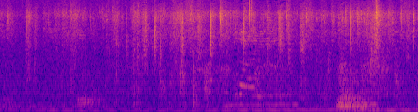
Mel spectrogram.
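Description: Dogs playing on a laminate floor: claws and toys clicking and tapping throughout, a thin whine lasting about a second a little past the middle, and a short, louder dog vocal about five seconds in.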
